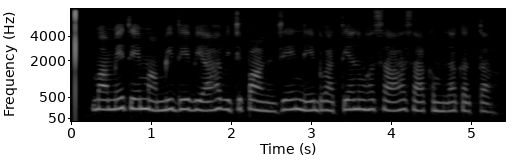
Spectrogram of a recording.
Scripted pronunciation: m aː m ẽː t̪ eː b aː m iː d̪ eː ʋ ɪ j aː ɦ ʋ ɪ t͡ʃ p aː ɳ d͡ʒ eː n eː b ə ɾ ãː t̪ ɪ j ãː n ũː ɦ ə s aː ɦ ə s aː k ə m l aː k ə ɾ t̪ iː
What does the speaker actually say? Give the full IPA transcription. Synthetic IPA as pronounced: m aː m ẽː t̪ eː m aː m iː d̪ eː ʋ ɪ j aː ɦ ʋ ɪ t͡ʃ p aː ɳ d͡ʒ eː n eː b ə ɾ aː t̪ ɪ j ãː n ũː ɦ ə s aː ɦ ə s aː k ə m l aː k ə ɾ t̪ aː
